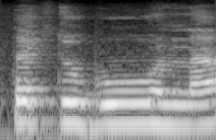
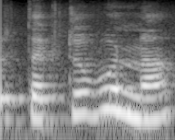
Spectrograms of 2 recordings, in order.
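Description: First: تكتبون with a drawn-out ū before nn; long vowel form. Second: تكتبن with short u into double n; shortened vowel form. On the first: Teacher shows the original form, long ū in تكتبون. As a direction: hold the ū in "تكتبون", taktubūūnna. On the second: Teacher shows what it becomes, short u in تكتبن. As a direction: say "تكتبن" as taktubunna, higher. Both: Shown as a demonstration. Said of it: "تصير".

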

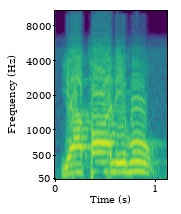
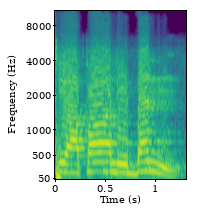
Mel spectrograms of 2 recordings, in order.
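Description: First: "طالب" ending on a clear -u; damma ending. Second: Very slow "طالبا", ending on -an; tanween fatha. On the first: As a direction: pronounce "طالب" as taalibu. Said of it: "يعني لو قلت لواحد فيكم". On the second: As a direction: pronounce "طالبا" as taa-lii-bannn. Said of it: "يبقى ما قصدتش إيه؟". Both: Shown as a demonstration.

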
